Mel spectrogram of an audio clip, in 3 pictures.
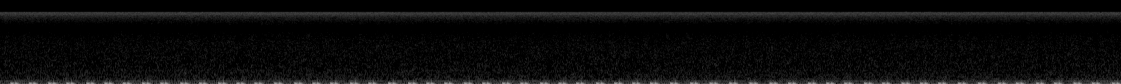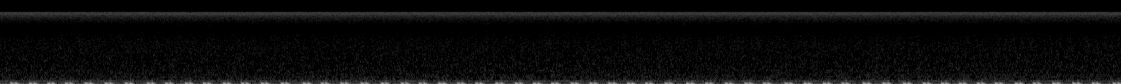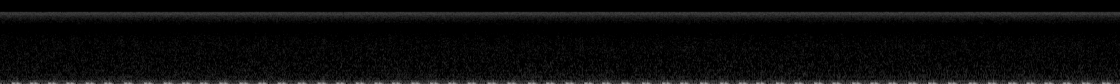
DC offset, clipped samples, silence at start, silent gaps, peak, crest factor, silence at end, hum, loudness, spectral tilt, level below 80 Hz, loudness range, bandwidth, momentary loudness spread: under 0.1%; under 0.1%; 0 s; none; -24 dBFS; 12 dB; 0 s; none; -42 LUFS; -2 dB/octave; -42 dBFS; 0 LU; 12.5 kHz; 0 LU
